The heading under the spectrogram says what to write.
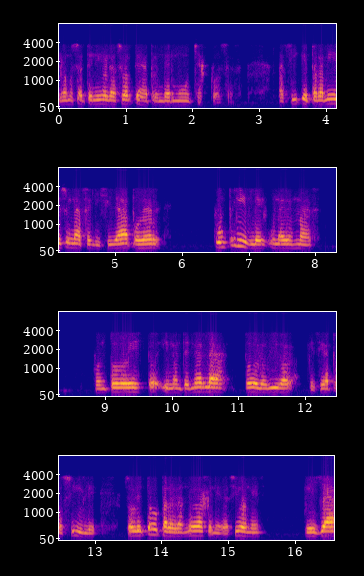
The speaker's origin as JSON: {"language": "Spanish", "country": "Argentina", "tie": "born or raised there", "also_born_or_lived": "Peru", "said": "yo siendo peruano argentino, porque estoy criado acá desde chiquito hasta los 16 años, y a partir de ahí idas y vueltas a Perú y Argentina, sentirme de los dos lugares es un orgullo para mí muy grande"}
